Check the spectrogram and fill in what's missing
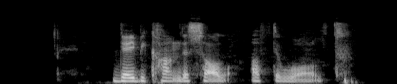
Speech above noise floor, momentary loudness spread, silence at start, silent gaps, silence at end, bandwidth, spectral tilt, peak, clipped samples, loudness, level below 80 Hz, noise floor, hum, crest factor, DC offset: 62 dB; 14 LU; 1.15 s; none; 0.5 s; 7.6 kHz; -5.5 dB/octave; -2 dBFS; under 0.1%; -20 LUFS; -52 dBFS; -81 dBFS; none; 20 dB; under 0.1%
